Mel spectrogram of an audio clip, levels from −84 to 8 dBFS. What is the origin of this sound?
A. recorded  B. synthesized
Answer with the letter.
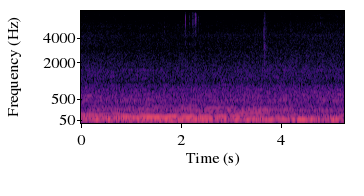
A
